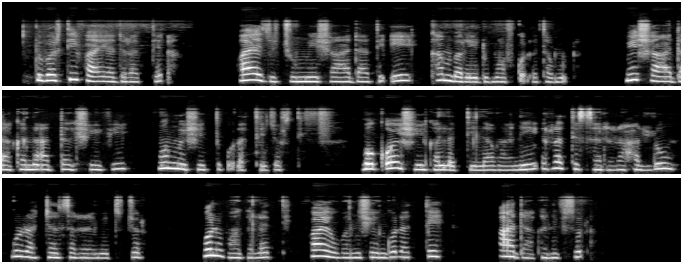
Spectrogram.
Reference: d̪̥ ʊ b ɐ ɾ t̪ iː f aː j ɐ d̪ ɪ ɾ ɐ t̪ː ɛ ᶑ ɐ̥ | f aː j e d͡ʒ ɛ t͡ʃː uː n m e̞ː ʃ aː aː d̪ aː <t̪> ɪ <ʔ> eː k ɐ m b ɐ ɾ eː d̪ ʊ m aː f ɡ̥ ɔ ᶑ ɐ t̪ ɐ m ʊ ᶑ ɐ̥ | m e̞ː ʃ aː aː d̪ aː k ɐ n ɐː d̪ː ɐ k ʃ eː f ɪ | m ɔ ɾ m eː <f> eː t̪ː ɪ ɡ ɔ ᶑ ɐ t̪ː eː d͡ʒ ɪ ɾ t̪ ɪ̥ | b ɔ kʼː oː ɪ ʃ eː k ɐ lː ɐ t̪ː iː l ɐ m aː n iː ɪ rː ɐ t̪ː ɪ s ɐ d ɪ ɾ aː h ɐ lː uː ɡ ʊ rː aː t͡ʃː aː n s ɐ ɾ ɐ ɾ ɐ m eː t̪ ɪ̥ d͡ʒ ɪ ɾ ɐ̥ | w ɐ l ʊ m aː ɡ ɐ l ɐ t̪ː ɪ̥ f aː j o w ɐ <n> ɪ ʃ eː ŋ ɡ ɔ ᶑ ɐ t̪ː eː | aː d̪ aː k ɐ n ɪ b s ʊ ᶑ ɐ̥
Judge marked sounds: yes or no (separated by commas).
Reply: yes, yes, no, yes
